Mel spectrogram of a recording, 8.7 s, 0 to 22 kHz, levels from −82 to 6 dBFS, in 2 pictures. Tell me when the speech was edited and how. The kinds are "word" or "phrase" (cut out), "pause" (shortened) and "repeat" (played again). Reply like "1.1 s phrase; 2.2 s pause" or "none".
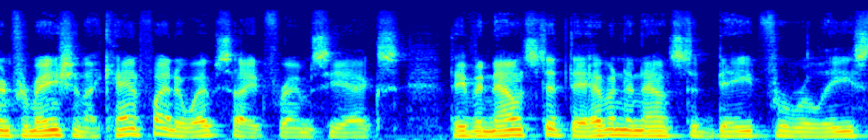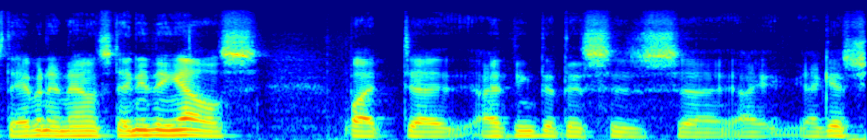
none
